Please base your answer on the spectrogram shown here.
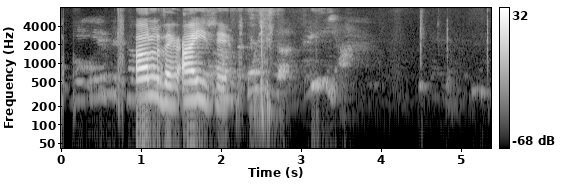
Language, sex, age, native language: Icelandic, male, 9, Icelandic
